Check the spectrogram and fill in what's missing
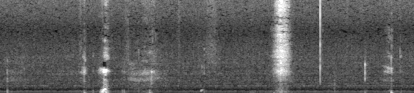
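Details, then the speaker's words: A few abrupt, deep hiccups with sudden gulping catches of breath, separated by quiet pauses in a small room; the person says they are deep, powerful and painful. "Oh, I wonder if you guys can hear how deep they are and stuff."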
